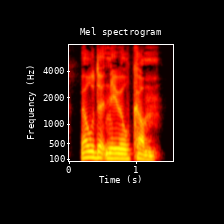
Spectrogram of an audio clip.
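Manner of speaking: ordinary delivery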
